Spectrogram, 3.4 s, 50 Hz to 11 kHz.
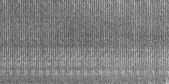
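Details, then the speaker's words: Land Rover Defender 110 with replacement Ford 2.2 TDCi diesel, 12,000 miles, smoking badly: idle galloping, uneven and lumpy, engine light on, near-normal when revved; suspected dead cylinder, diesel coming out exhaust. "so we're assuming it's a missing a cylinder it sounds like it's missing a cylinder"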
